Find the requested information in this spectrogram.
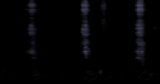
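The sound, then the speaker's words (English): A pencil writes the letter D during a handwriting tracing lesson, making four short, faint, scratchy strokes, the second and third close together, with quiet pauses in between and no talk. “A, B, C, D. Write the letter D.”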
